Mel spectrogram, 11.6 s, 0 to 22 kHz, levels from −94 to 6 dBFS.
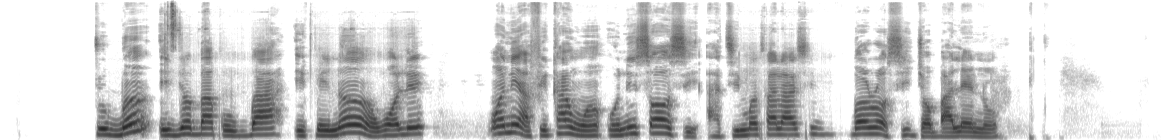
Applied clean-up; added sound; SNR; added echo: neural mask model DeepFilterNet 3.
